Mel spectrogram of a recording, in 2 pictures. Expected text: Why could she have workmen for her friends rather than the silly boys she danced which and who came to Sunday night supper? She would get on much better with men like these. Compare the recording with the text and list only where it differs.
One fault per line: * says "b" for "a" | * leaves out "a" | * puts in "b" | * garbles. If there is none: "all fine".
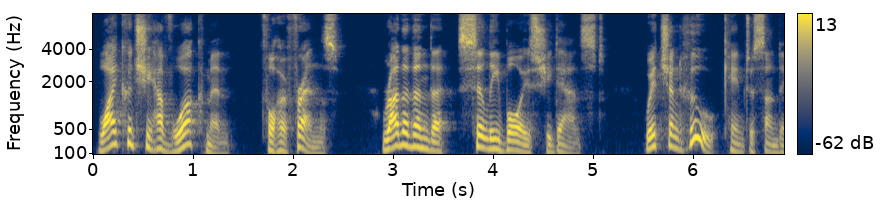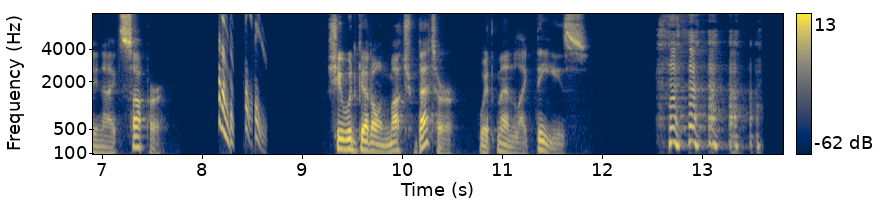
all fine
